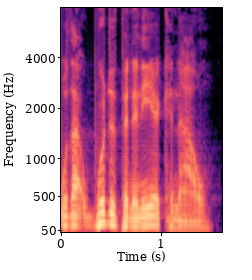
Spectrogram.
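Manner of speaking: normal talking voice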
